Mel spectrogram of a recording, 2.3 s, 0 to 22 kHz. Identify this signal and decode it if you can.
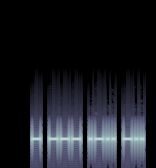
Morse code, heard as a keyed tone, about 28 wpm, 700 Hz. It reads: TOLD
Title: Sentences from Top 400 Words - New Word Drill - 28wpm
